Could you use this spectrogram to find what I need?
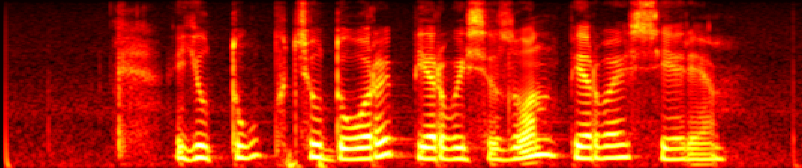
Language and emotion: Russian, neutral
